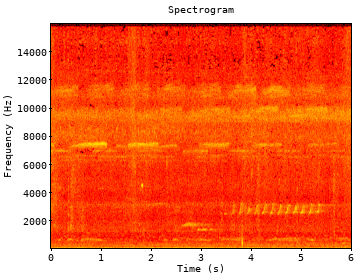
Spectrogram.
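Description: Several birds calling: repeated low, wavering calls, a few short whistles, and in the middle a quick trill of about ten notes. A steady low rumble runs underneath.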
